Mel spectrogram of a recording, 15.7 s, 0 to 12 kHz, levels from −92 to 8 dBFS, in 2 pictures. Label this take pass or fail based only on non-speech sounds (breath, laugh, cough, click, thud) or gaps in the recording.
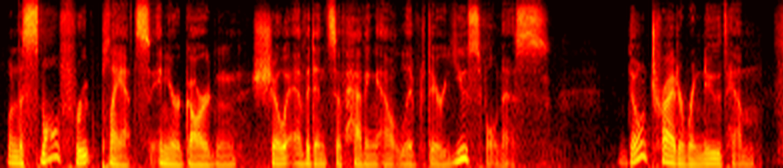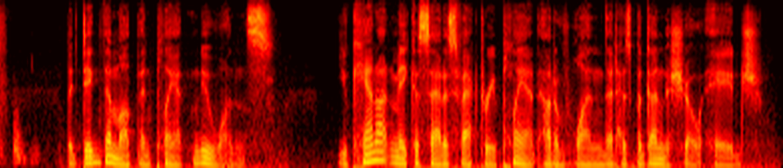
fail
